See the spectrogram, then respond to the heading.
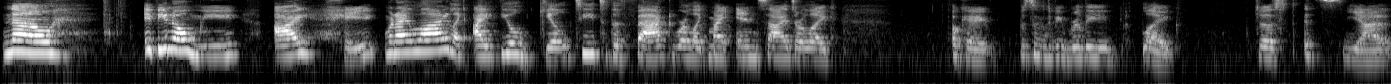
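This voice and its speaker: A woman's voice: medium pitch, takes it slowly, fairly bright tone. A woman in her twenties telling a personal story casually, in a chatty, informal way with dramatic emphasis. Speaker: YouTube storyteller.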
